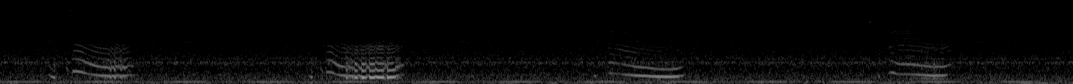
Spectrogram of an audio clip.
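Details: A sleeping pet cat snoring: each breath brings a thin, whistled tone that slides downward, repeated roughly every three seconds over a steady low hum in a quiet room.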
